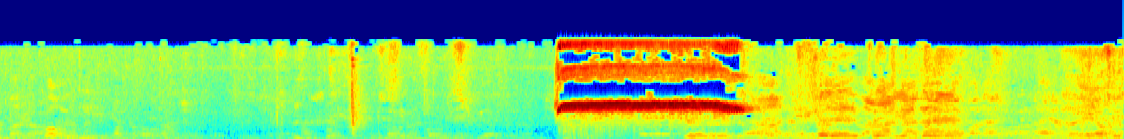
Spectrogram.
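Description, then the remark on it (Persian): A single long, shrill blast from a borrowed whistle at a club rings out loud for about two seconds, cutting through quiet background talk; voices and chatter pick up right after it stops. “ببخشید سوتتونم لطفاً.”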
